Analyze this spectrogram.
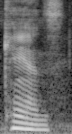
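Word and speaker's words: Cairns: Behind Cannes. I think it's pronounced Cannes, like the one in France.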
